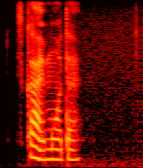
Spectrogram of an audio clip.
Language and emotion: Russian, neutral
